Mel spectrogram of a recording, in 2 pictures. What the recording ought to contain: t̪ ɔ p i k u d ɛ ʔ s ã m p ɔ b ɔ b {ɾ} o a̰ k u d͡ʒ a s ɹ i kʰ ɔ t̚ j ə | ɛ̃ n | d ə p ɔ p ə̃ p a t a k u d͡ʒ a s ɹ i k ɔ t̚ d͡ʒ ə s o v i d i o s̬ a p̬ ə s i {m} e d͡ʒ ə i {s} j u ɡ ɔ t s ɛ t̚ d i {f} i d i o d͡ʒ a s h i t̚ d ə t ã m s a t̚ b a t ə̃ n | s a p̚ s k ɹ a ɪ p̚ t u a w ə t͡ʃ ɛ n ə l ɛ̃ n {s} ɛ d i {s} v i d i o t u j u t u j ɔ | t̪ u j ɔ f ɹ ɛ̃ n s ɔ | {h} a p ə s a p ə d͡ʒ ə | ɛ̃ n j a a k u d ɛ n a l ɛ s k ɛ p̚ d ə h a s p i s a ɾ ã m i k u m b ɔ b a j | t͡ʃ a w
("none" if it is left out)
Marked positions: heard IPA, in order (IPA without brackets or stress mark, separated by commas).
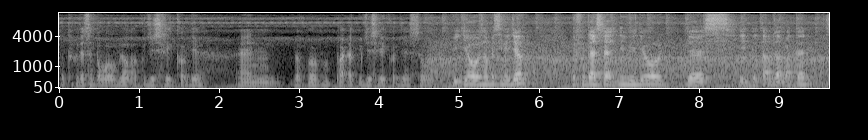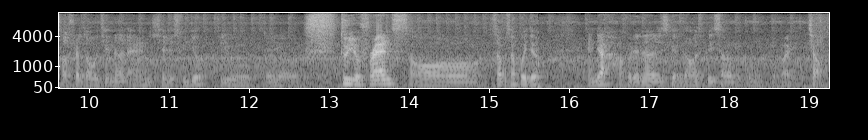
l, n, f, v, ʃ, s, s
